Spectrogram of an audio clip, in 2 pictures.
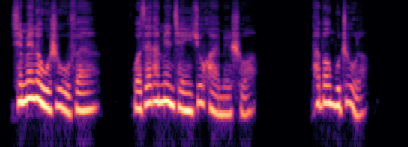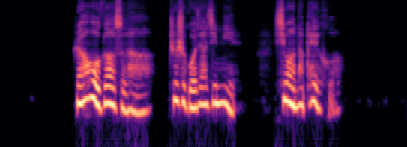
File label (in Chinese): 女 角色 影视剧 女警察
